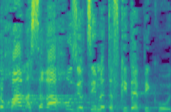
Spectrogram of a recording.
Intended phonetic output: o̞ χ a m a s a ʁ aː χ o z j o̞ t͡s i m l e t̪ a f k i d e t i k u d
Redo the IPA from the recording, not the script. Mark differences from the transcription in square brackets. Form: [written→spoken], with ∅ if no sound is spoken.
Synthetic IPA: o̞ χ a m a s a ʁ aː χ [o→u] z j o̞ t͡s i m l e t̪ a f k i d e [t→p] i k u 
